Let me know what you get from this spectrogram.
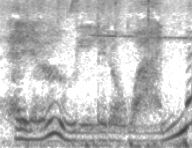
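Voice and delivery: low, hushed cat voice; soft purr. Acted. Cat greeting the little bird, soft low purr. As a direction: purr it softly, nearly a whisper. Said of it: "The cat purred softly and said".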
